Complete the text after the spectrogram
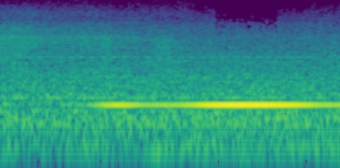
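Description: A saxophone plays a long, steady note.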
